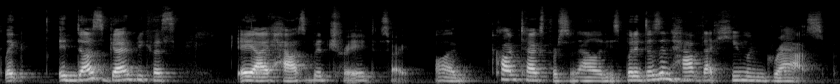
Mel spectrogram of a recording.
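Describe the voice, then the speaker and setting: Woman podcast co-host, lower register, tired, rambling casual talk. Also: steady tone, unhurried, creaky, a little mellow. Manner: rambling, thinks aloud with many fillers. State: tired, yawning. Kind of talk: casual chat.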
